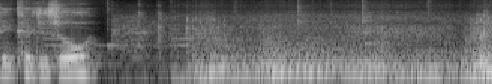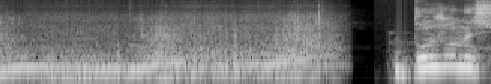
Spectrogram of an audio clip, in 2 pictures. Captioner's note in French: Bruit de voiture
